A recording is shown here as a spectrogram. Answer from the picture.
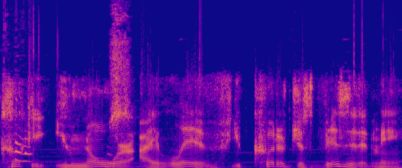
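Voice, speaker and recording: A man puts on a character voice at a fairly low pitch and a fairly slow pace. Clear music plays in the background. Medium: game stream. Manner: casual, blunt, wry.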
